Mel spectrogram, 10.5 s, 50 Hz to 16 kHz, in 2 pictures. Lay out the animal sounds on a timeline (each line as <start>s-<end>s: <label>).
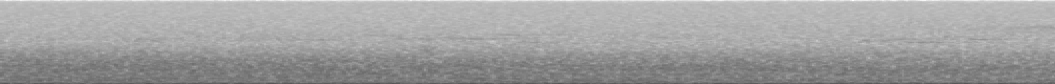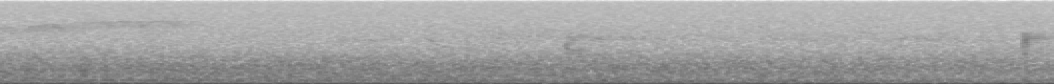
1.9s-2.8s: Hermit Thrush (Catharus guttatus)
5.0s-6.2s: Northern Parula (Setophaga americana)
8.0s-8.2s: Common Grackle (Quiscalus quiscula)
10.3s-10.5s: Common Grackle (Quiscalus quiscula)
